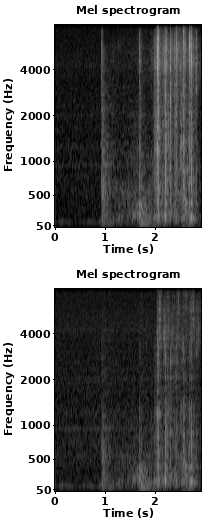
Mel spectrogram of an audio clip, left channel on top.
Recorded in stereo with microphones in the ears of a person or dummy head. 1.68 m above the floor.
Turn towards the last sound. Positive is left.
turn(degrees=65)  # may be behind; listen again after turning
